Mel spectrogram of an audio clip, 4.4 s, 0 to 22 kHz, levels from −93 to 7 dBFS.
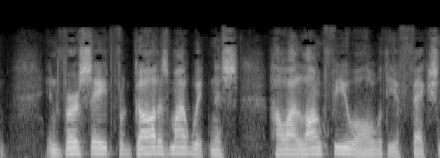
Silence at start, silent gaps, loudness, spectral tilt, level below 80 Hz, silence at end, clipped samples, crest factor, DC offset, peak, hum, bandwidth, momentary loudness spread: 0 s; none; -18 LUFS; -5.5 dB/octave; -48 dBFS; 0 s; under 0.1%; 16 dB; under 0.1%; -2 dBFS; none; 11 kHz; 10 LU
